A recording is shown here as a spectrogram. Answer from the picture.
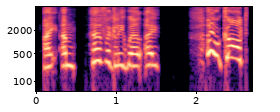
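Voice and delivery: high, loud, breaking into a scream; panicked denial. Acted. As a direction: insist shrilly, then shriek in terror. Woman panics, sees the apparition.

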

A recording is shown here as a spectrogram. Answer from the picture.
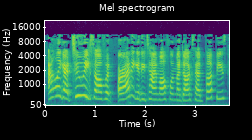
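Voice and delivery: high, loud, aggrieved retort; mock indignant protest. Quoting Morgan about time off, mock indignant. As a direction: protest like it's deeply unfair.

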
